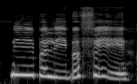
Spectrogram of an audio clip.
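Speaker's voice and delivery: very high, slow, drawn-out plea; desperate pleading. Acted. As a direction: beg like a frightened child. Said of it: "flehte Pinocchio". (flehend, hoch und gedehnt)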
